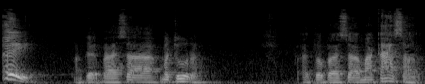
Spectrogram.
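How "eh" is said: rough regional speech. Acted. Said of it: "kalau dapat yang ngomongnya".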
